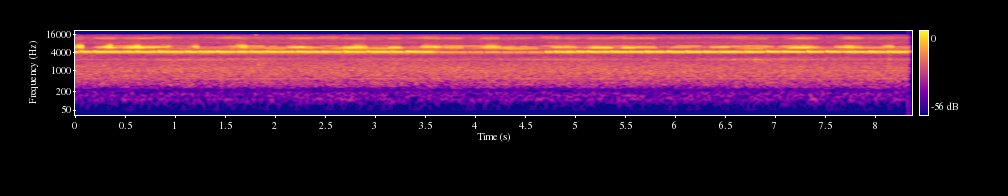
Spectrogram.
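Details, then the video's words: Crickets in a forest at night: a steady, high, unbroken trill runs throughout, with brief higher chirps repeating irregularly above it, all over a constant soft hiss. "Crickets at Night"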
